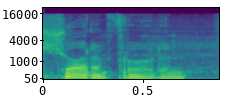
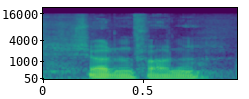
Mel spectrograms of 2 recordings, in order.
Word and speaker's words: Schadenfreude: That is Schadenfreude. – Schadenfreude.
